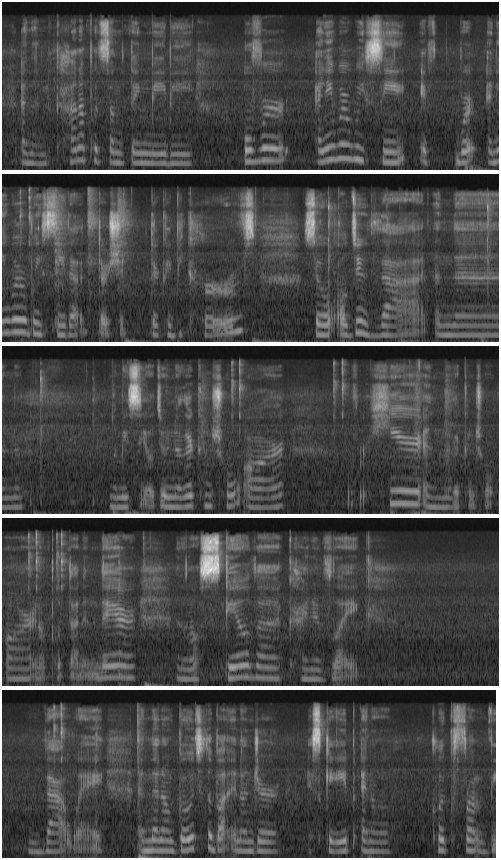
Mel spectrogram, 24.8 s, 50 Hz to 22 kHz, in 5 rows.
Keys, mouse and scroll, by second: 8.2 middle click, 9.0-9.6 scroll up 2, 9.6 scroll down 1, 9.9-11.4 shift+middle drag, 11.4 ctrl+r, 14.0 ctrl+r, 16.4 s, 23.6 `.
